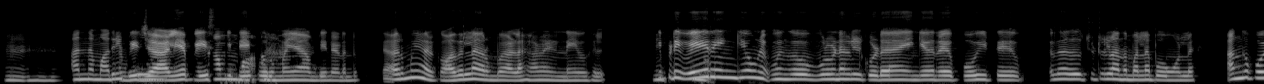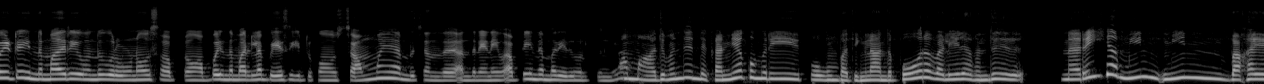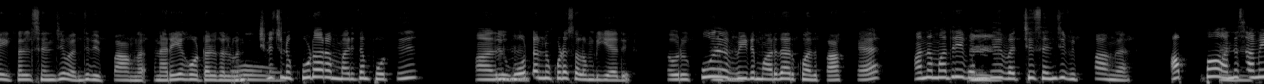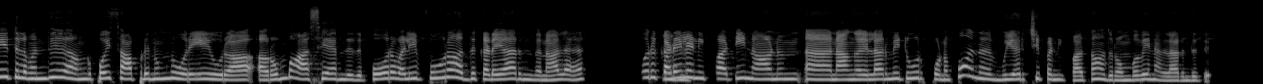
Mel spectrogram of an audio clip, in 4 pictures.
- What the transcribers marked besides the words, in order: chuckle; other background noise; in English: "டூர்"
- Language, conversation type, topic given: Tamil, podcast, உறவினர்களுடன் பகிர்ந்துகொள்ளும் நினைவுகளைத் தூண்டும் உணவு எது?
